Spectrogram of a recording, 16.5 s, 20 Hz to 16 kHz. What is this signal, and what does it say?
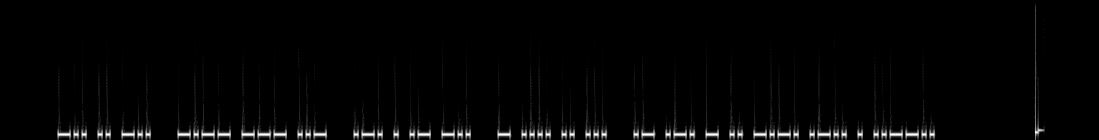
Morse code, heard as a keyed tone, about 20 wpm, 700 Hz. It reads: DID YOU READ THIS ARTICLE?
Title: Sentences from Top 1000 Words - Review Part 5 - 20wpm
